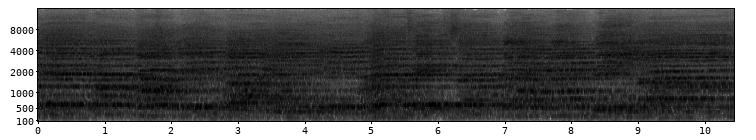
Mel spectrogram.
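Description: Choir singing a hymn, many voices holding long notes, with short breaks between phrases.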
